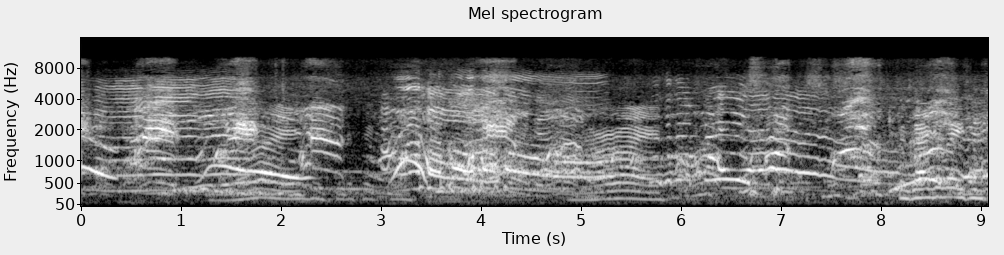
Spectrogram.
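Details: Strong, repeated wailing cries of a newborn boy just after delivery, with room talk and music behind; the mother had eclampsia with seizures during labor and was treated with magnesium.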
